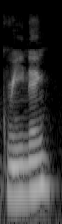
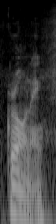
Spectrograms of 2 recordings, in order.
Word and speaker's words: Groening: growing again it's not greening that's groaning I think it is groaning yeah it's groaning I think it is is it's groaning we've never said that word as much in our video groaning listen slacks exciting show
